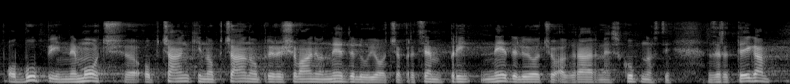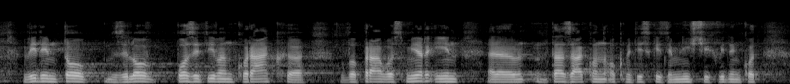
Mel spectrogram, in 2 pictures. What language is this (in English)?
Slovenian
